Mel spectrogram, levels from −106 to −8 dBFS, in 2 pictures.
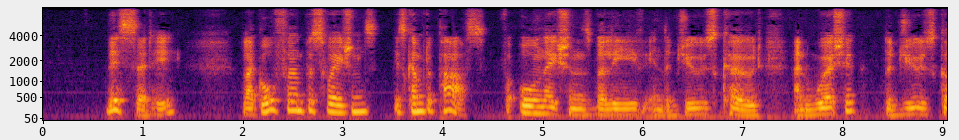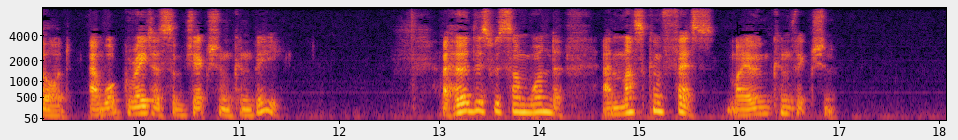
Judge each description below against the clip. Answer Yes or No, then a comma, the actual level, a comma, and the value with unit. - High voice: No, low, 130 Hz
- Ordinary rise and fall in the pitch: No, wide, 6.9 semitones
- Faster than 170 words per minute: No, average, 140 wpm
